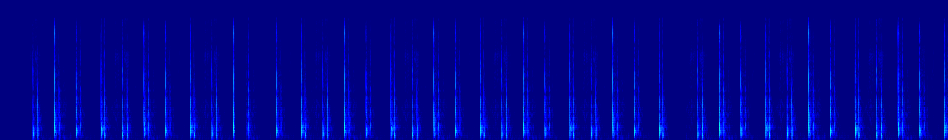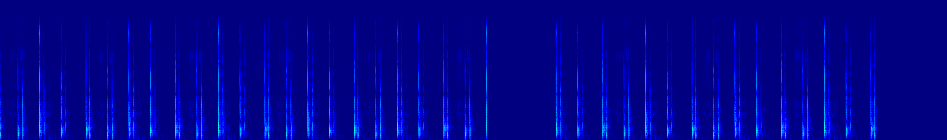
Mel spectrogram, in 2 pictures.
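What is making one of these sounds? Quick footsteps patter in a fast running rhythm.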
